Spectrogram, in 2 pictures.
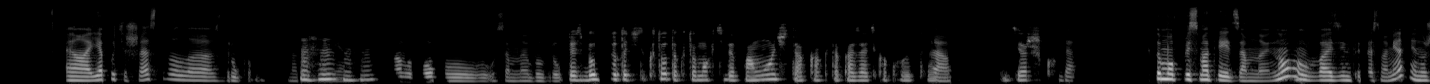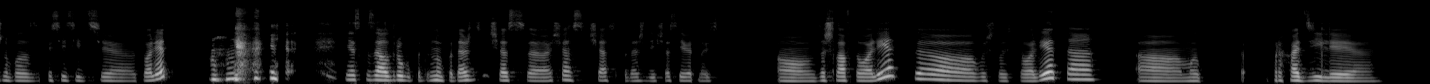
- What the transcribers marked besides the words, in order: tongue click; other noise; laugh; tapping
- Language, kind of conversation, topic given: Russian, podcast, Расскажите о случае, когда незнакомец выручил вас в путешествии?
